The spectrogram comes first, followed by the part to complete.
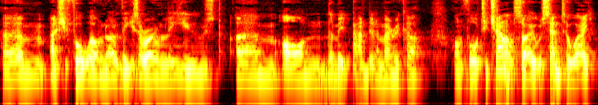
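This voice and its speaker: A British man casually presenting a hobby video in a hesitant, halting way. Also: fairly low pitch. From United Kingdom. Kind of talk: casual product showcase narration. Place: indoors in a room.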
